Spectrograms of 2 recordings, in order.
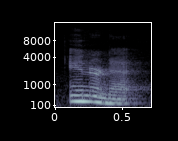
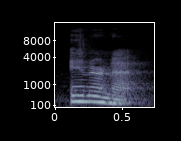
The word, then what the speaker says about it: internet: delete and change sounds in this particular word we have a dropped t sound if you don't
